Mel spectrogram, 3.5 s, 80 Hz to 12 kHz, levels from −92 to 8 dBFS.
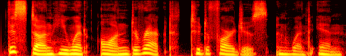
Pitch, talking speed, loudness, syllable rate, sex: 170 Hz, 190 wpm, -20 LUFS, 4.6 syllables/s, female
